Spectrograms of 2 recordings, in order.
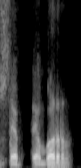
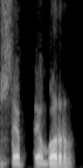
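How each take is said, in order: First: It is said with Indonesian pronunciation. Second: The same.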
